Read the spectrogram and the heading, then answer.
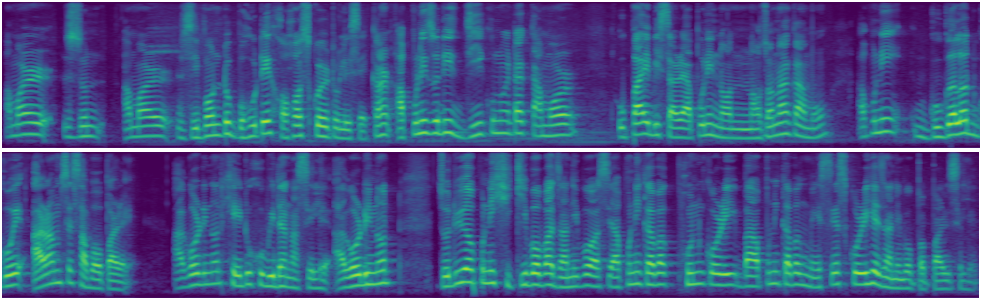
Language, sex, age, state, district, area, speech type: Assamese, male, 18-30, Assam, Biswanath, rural, spontaneous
